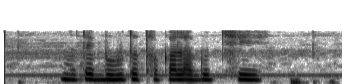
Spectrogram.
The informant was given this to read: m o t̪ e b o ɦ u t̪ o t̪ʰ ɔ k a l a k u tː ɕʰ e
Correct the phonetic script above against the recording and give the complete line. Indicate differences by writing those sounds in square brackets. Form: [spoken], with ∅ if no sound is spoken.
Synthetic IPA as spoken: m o t̪ e b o ɦ u t̪ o t̪ʰ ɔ k a l a [ɡ] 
